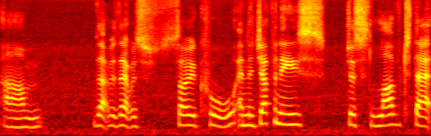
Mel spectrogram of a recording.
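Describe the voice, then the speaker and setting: The speaker has an Australian accent and a fairly slow pace. Pitch varies in an ordinary way. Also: woman. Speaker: voice actor. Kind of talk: interview answer. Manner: casual, chatty.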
